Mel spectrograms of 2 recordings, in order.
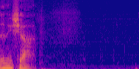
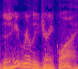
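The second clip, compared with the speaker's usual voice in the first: ordinary talk, nothing marked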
